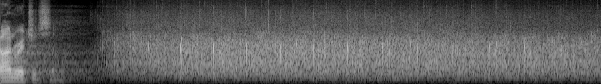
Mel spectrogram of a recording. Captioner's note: audience applauding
